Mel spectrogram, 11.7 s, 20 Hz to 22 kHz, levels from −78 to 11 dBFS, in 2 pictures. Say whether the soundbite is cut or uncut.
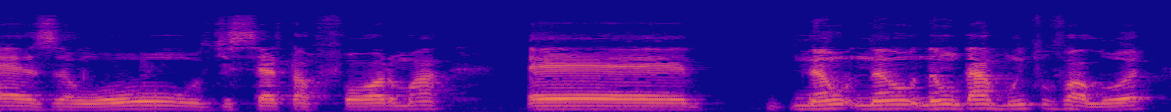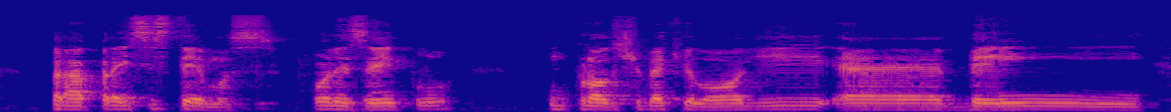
uncut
